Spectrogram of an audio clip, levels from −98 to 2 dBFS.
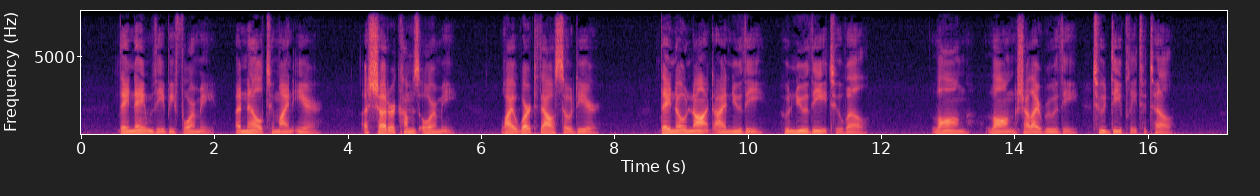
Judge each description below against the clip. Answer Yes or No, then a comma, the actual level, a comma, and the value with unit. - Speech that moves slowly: Yes, slow, 120 wpm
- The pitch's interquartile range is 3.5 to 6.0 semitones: No, average, 3.1 semitones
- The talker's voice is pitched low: Yes, low, 115 Hz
